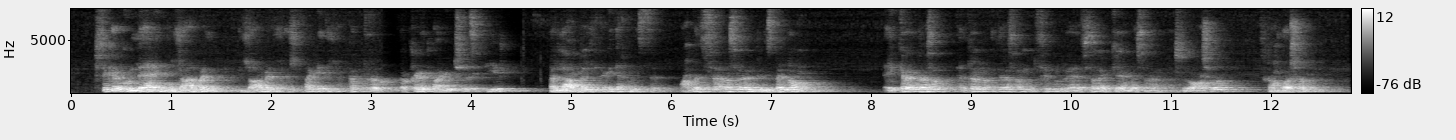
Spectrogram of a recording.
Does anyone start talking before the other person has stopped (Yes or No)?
No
